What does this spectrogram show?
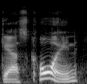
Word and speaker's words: Gascoigne: My surname is pronounced Gascoigne, so you don't butcher it. Nailed it.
